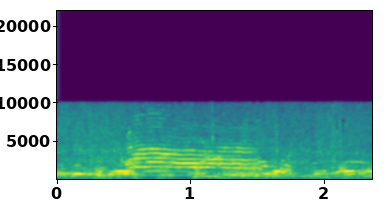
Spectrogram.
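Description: A child's squeal, one high-pitched cry held for about a second, over the chatter of children and adults.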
